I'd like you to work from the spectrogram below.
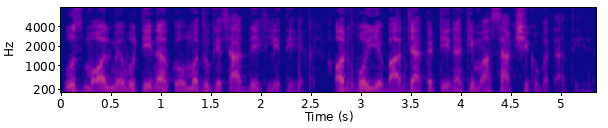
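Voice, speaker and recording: Male story narrator, lowish pitch, dark relaxed timbre, scripted storytelling. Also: normal speed, husky.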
